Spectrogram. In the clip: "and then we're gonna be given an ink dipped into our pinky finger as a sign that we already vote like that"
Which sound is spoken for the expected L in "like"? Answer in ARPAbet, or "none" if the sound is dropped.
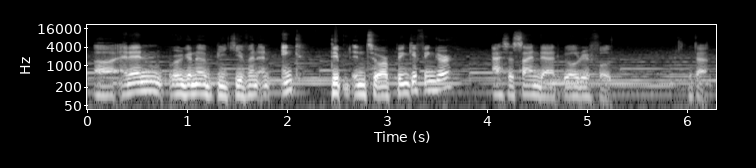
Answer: W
